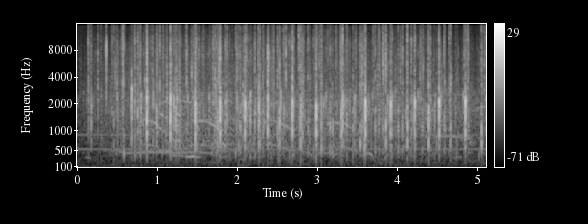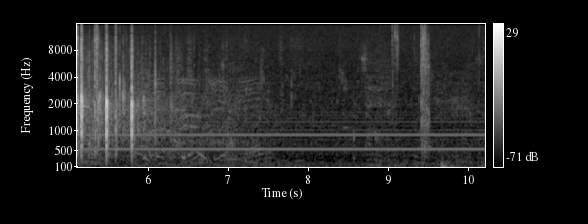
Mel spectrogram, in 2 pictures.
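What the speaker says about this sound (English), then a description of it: "Let's give them one more round of applause." Graduation crowd at a high school ceremony applauding in a dense burst of clapping for about six seconds, then fading out, with a steady tone humming underneath and a brief thump near the end.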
